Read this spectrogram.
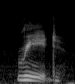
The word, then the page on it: reed: American English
